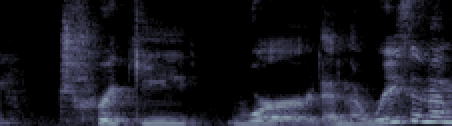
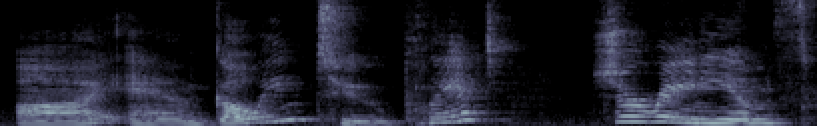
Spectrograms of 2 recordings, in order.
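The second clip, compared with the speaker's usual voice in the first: very slow, word by word, rising on plant; slow dictation; much slower than usual. Shown as a demonstration. Teacher reads her sentence slowly to the children. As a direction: read it out slowly for the class. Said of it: "I didn't ask a question today".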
